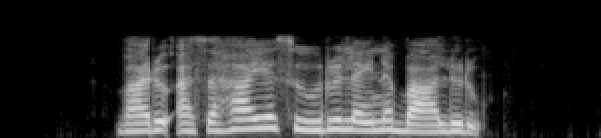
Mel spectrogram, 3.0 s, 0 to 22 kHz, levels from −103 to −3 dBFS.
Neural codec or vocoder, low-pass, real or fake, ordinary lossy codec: none; 7.2 kHz; real; Opus, 64 kbps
